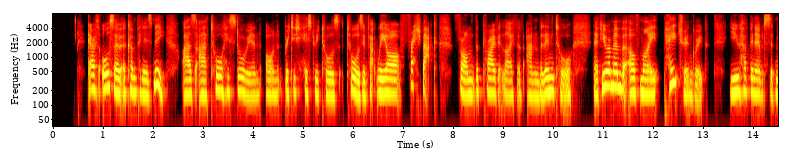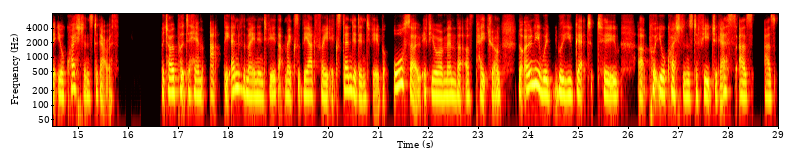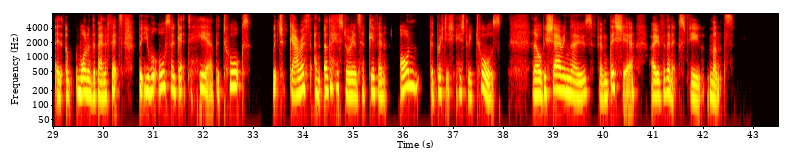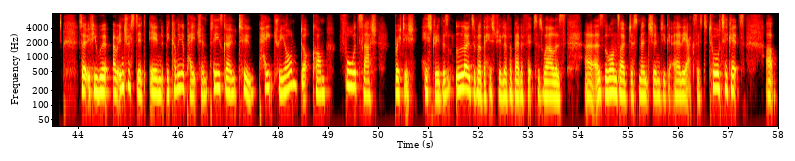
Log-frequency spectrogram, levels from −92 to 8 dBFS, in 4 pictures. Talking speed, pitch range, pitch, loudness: 180 wpm, 160-195 Hz, 175 Hz, -17 LUFS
